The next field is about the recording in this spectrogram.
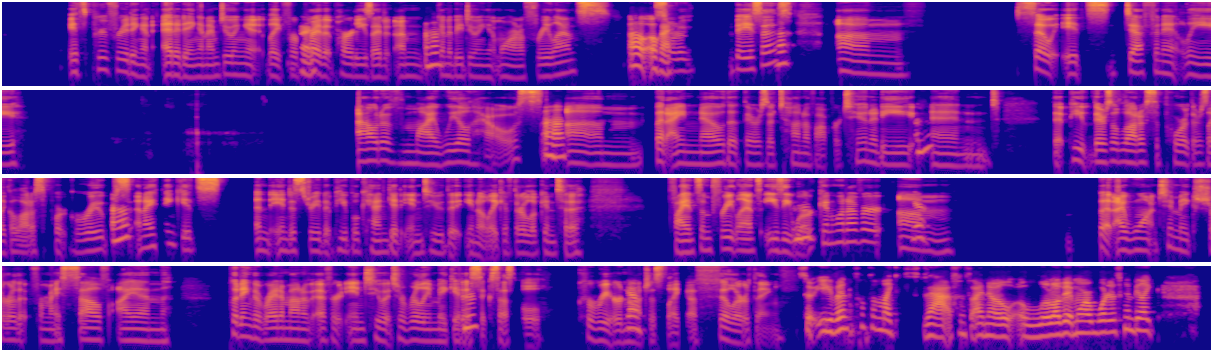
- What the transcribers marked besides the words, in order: other background noise
- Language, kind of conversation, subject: English, advice, How should I prepare for a major life change?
